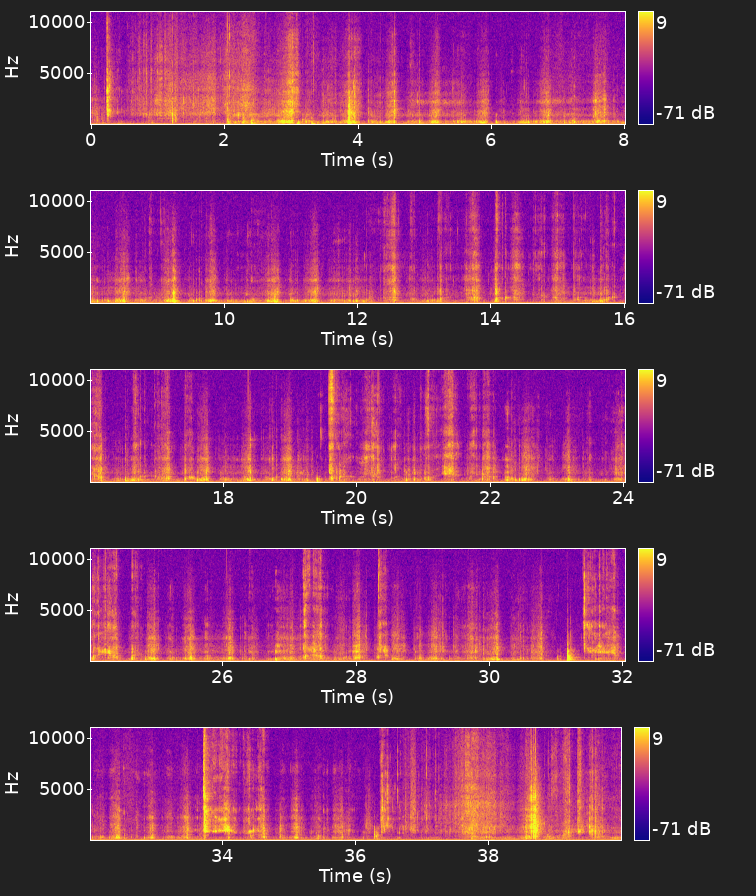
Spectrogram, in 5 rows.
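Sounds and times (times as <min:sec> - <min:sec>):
crunching and chewing frost: 0:00.0 - 0:39.9.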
